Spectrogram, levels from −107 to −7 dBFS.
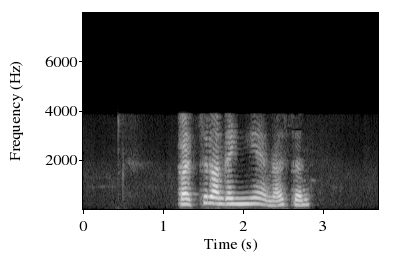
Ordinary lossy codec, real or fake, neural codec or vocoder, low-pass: AAC, 16 kbps; fake; codec, 16 kHz, 0.5 kbps, X-Codec, HuBERT features, trained on balanced general audio; 7.2 kHz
